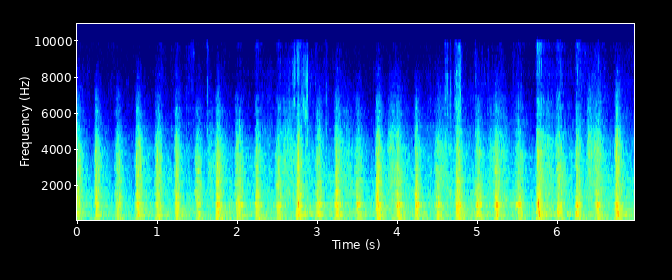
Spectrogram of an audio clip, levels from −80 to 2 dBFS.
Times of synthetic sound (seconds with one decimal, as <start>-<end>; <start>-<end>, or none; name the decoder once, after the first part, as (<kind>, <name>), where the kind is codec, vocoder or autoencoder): 2.0-3.0 (vocoder, WaveNeXt); 5.5-6.3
